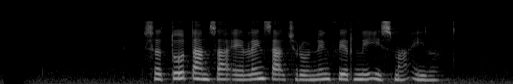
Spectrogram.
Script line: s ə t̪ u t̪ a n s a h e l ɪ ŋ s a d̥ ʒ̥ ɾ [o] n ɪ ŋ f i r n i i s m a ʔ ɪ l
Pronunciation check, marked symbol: correct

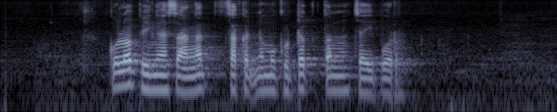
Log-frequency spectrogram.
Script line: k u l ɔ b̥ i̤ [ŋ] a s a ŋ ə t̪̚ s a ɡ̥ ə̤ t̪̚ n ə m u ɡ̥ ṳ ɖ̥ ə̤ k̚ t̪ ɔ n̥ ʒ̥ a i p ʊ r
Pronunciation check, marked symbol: correct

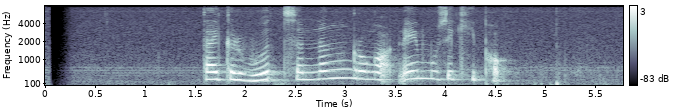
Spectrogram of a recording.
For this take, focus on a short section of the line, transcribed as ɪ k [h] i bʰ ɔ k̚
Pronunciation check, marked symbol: correct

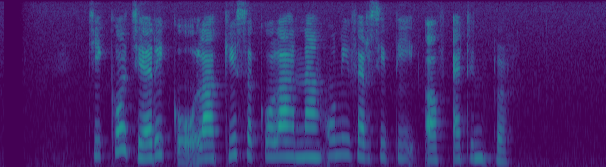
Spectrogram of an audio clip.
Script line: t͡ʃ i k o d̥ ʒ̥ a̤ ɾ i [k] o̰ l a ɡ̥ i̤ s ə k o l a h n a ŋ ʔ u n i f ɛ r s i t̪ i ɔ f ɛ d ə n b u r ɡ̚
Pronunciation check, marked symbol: correct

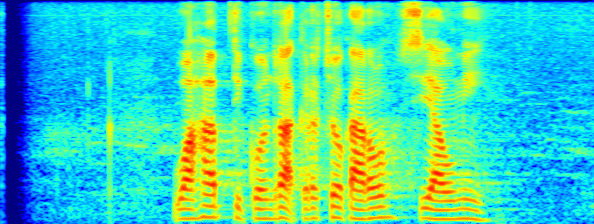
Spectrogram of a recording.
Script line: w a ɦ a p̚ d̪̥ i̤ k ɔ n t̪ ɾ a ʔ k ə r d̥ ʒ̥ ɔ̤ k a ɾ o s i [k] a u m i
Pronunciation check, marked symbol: incorrect: none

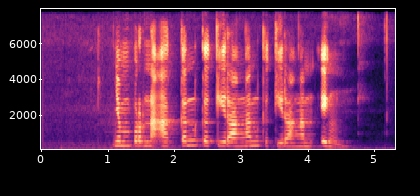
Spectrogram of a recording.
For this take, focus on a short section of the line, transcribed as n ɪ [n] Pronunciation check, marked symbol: incorrect: ŋ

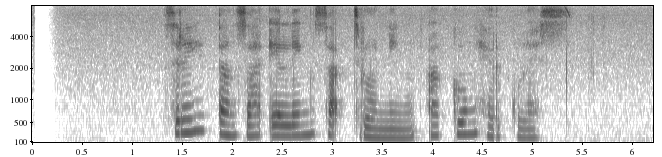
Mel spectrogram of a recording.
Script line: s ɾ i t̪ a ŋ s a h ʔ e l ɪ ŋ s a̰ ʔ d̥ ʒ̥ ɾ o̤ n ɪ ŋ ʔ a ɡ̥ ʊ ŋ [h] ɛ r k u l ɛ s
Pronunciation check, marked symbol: correct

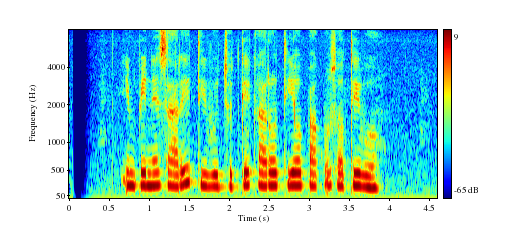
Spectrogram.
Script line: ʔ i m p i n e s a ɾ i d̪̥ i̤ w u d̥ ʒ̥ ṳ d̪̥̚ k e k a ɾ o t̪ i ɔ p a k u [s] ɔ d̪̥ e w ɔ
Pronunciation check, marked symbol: correct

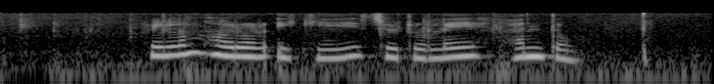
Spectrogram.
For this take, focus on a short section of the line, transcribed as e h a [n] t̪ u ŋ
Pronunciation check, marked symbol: correct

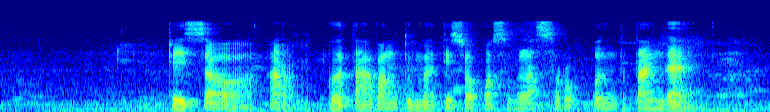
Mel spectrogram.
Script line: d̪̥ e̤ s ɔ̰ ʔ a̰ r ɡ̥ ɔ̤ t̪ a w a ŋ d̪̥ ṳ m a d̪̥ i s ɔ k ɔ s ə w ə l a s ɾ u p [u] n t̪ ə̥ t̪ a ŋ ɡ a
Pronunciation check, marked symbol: incorrect: ʊ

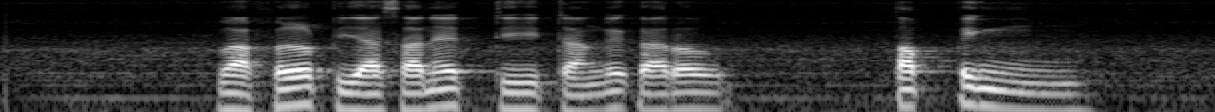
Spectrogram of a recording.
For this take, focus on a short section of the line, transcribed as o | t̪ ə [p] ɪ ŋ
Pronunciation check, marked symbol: correct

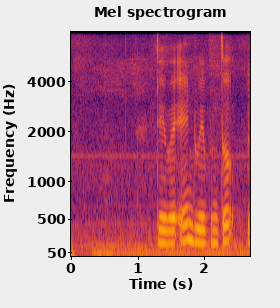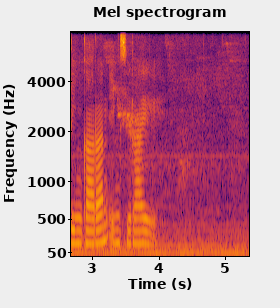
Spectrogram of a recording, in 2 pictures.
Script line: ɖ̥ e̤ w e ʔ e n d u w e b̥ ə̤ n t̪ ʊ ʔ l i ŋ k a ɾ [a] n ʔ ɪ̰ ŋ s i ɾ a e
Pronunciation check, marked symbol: correct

